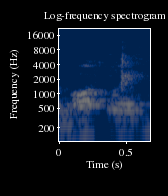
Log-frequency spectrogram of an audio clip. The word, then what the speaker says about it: Loughran: It is Loughran.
